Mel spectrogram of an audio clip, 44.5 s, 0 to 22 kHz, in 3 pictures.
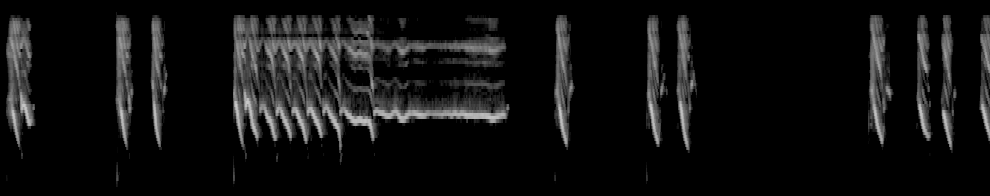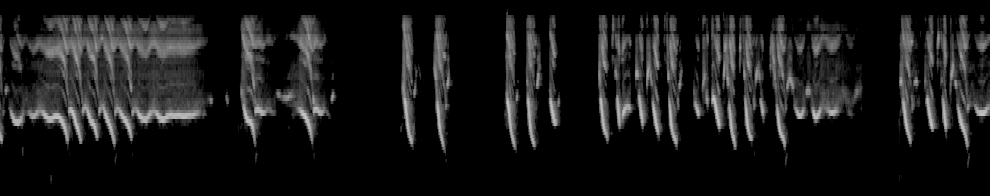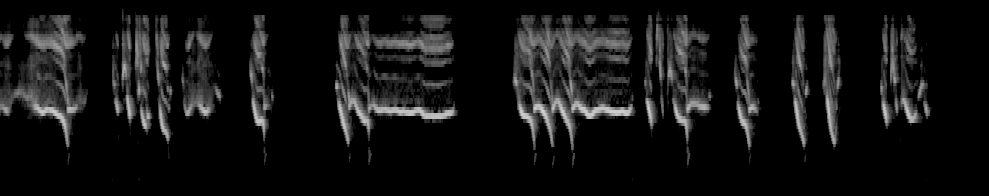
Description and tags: FX bird water whistle
Sound from a little toy bird whistle! Chirpy blackbirdish song and a little bubbling from the water towards the end.
Recorded Rode NT1000 / Wendt 2X / MBOX2 in Reaper.
bird, bubble, chirp, clay, eau, imitation, oiseau, toy, tweet, water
